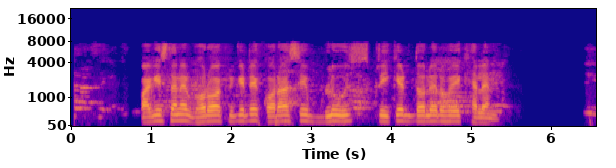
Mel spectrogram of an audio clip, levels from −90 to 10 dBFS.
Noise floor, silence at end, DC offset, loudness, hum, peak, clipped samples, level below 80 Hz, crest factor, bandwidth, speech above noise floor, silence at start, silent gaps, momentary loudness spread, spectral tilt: -46 dBFS; 0 s; under 0.1%; -18 LUFS; none; -2 dBFS; under 0.1%; -64 dBFS; 18 dB; 8 kHz; 28 dB; 0.05 s; 5.69-6.40 s; 13 LU; -4 dB/octave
